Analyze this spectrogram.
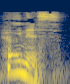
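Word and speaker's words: Enes: And Anus Cantor, I think, might be the rookie of the year. – Did you just call him Anus? – How do you say it? – Enus.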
